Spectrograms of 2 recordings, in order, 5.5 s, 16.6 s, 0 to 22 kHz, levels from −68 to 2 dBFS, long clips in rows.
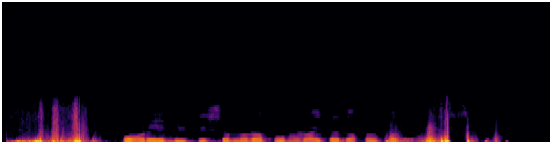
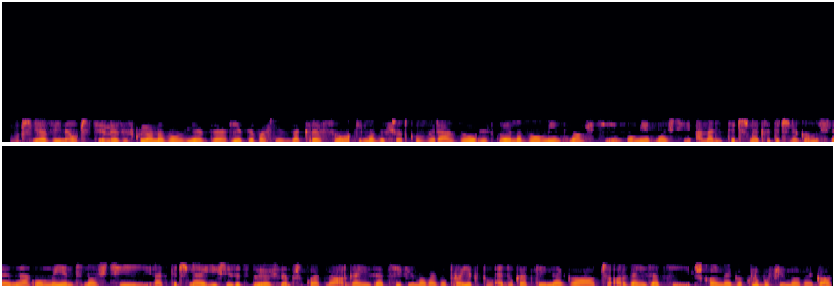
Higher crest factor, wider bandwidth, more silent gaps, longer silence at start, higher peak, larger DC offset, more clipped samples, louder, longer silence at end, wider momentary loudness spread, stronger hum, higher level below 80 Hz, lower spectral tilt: about the same, 18 dB vs 14 dB; first, 6.8 kHz vs 3.9 kHz; neither; about the same, 0.05 s vs 0.1 s; first, -2 dBFS vs -8 dBFS; neither; neither; first, -21 LUFS vs -24 LUFS; first, 0.5 s vs 0 s; first, 12 LU vs 5 LU; neither; first, -36 dBFS vs -74 dBFS; first, -9.5 dB/octave vs -2.5 dB/octave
